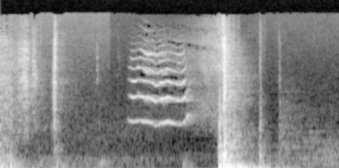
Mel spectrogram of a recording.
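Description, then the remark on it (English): A library door creaks open with a short, wavering squeal of its hinges, then shuts with a single loud thud. Brief faint clatter follows, and no one speaks. “Edith parks her bike and approaches the door.”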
